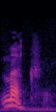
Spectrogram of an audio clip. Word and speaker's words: Moriarty: My name is Murtry.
